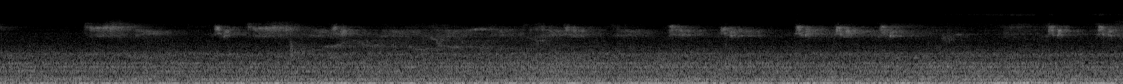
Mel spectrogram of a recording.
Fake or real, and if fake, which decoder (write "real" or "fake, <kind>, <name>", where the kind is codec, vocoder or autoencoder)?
fake, autoencoder, DAC-VAE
